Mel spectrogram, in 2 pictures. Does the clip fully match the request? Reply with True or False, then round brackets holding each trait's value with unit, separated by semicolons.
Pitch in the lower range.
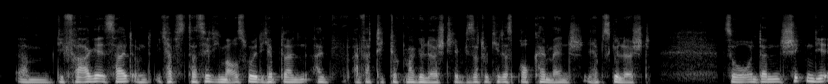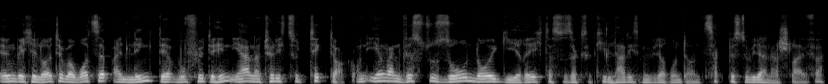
True (115 Hz)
